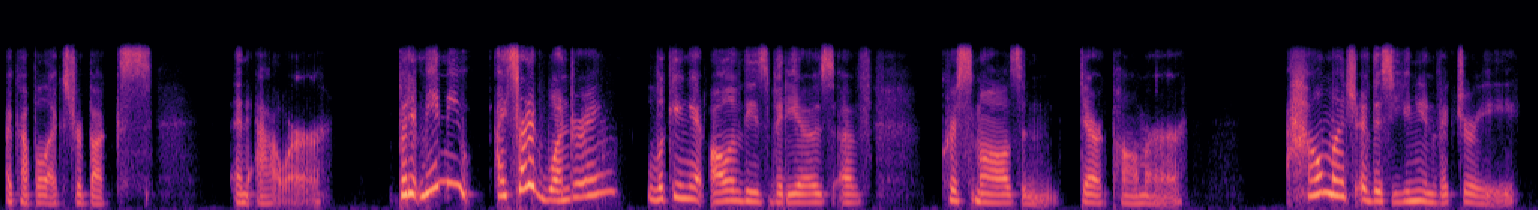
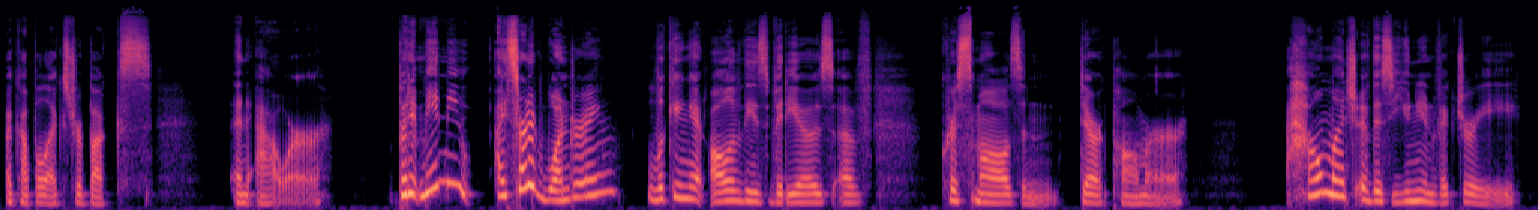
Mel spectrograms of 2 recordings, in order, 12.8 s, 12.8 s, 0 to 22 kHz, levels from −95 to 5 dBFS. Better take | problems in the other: second | garbled, watery; badly; nothing above 8 kHz

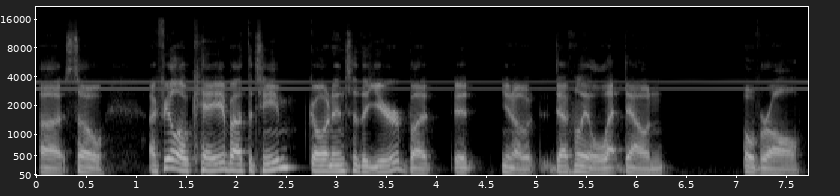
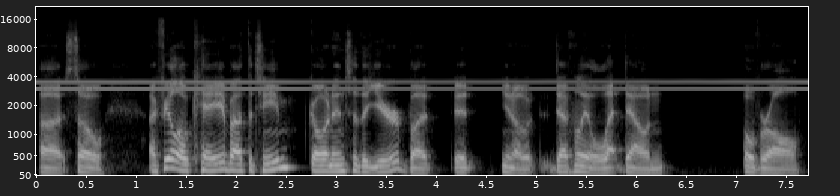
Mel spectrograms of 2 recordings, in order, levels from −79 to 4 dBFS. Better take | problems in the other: first | high-pitched whine; loud; throughout; 3 kHz, 10 dB below the speech; faint in the first

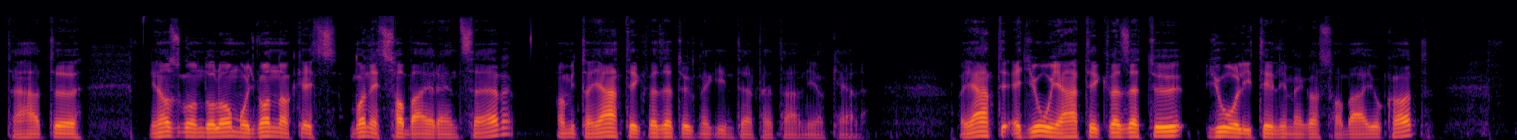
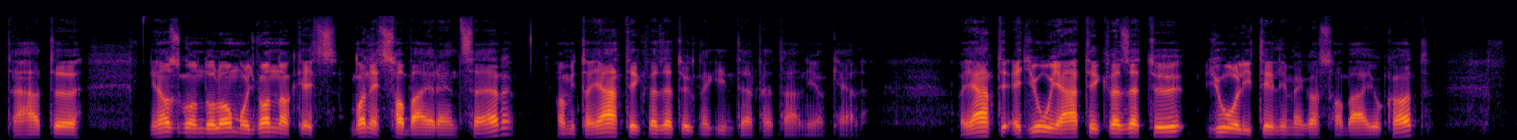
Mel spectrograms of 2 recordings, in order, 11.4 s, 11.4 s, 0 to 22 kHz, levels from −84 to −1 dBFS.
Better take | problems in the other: first | thin; very; fading below 600 Hz

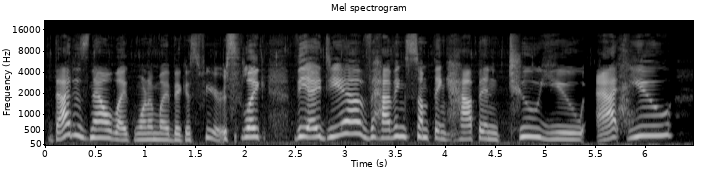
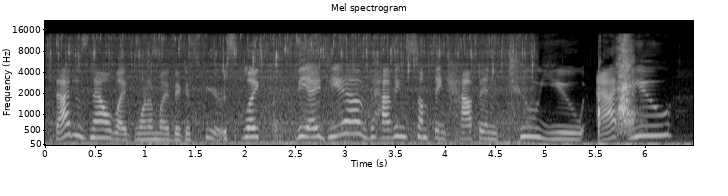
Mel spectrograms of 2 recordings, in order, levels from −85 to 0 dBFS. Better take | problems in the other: first | household noises; loud; throughout; 2 dB below the speech; faint in the first

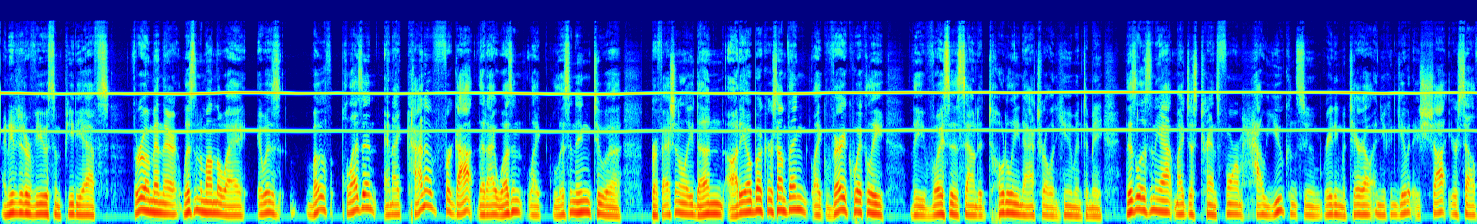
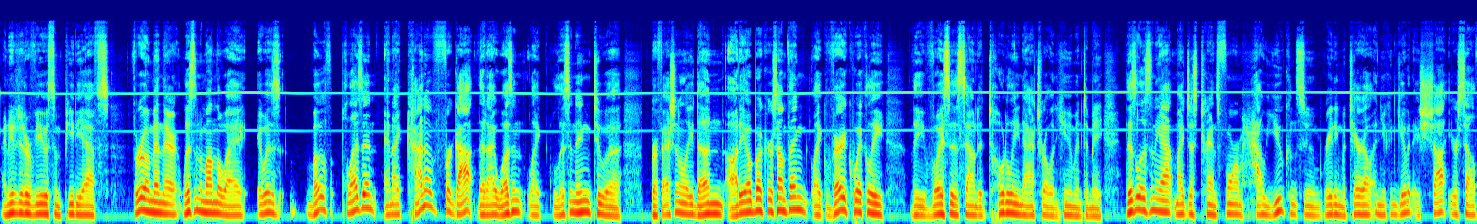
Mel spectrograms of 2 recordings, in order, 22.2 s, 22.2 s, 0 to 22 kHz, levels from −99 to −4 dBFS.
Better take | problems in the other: second | high-pitched whine; loud; throughout; 4.5 kHz, 8 dB below the speech; faint in the second

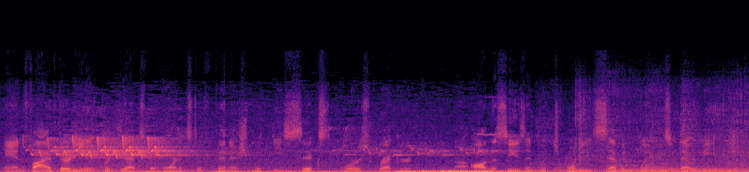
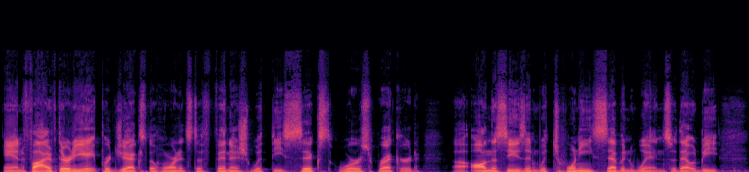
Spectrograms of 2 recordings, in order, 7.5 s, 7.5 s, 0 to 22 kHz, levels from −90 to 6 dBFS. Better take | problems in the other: second | animal sounds; very loud; throughout; 4 dB above the speech

